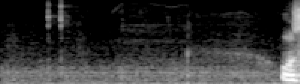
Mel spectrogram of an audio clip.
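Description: A close pair of quick, faint computer mouse clicks about a third of a second in, over quiet room tone, as a menu option is selected; a voice begins right at the end.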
